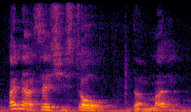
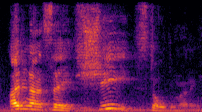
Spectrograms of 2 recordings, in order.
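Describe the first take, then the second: First: The word 'money' carries the main stress. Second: The word 'she' carries the main stress. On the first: Something other than the money was taken. "She may have stole something, but it wasn't the money" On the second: Someone else took it. "You're saying that it was stolen by someone else"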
